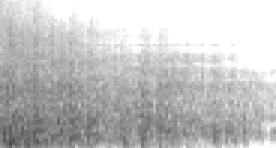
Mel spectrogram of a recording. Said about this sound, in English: Give me a lightning strike.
